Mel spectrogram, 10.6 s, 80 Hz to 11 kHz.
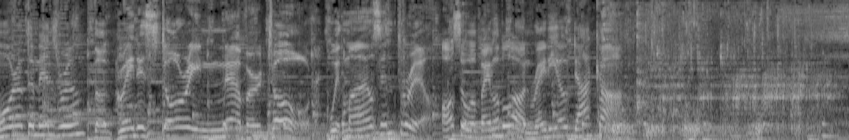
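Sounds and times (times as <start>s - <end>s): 
speech: 0.0s - 9.8s
toilet flushing: 7.5s - 10.6s.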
